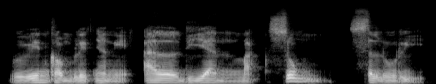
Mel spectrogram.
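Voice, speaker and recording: A man, an Islamic teacher greeting online viewers by name in a chatty way, often chuckling and clearing his throat. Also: low-pitched. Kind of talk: greeting viewers of an online religious study session.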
